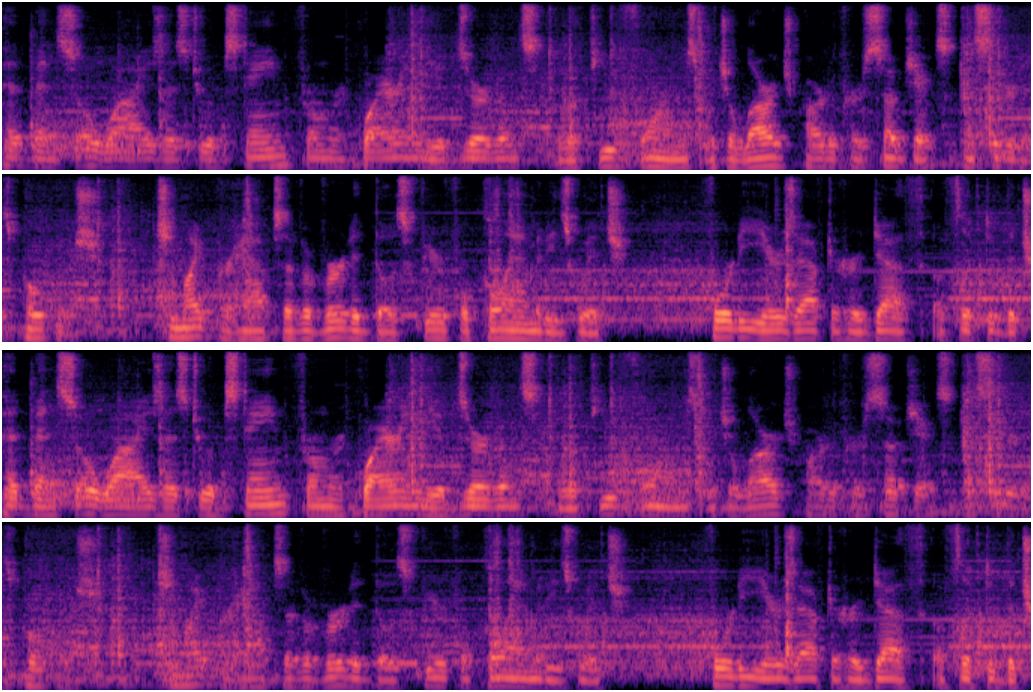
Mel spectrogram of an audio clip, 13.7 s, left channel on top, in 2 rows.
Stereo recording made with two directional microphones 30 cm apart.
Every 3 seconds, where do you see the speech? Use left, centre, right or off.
right, left, left, left, centre.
